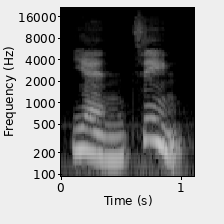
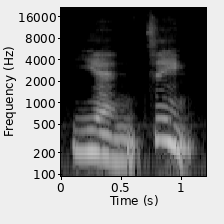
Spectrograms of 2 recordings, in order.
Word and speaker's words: 眼镜: 자, 그래서 함께 쓰이는 어휘들을 한번 정리를 해보면 眼镜, 眼镜. 자, 이 眼镜이라고 하는 단어는 안경이라는 뜻이고요. 뒤에 사성으로 찡으로 발음되는 거에 좀 주의를 해주셔야 돼요. 왜 그러냐면 眼睛이라고 하는 뒤에 경성으로 발음이 되는 단어가 있어요.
